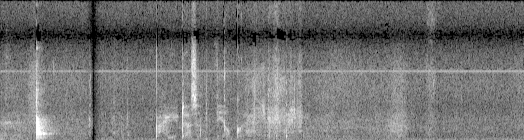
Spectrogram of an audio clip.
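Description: A short spoken syllable, then soft whispering close to the microphone.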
